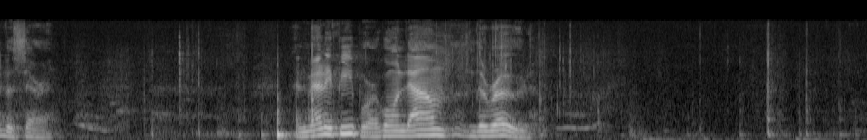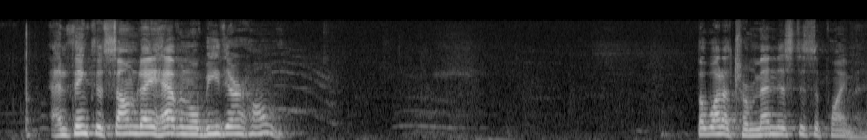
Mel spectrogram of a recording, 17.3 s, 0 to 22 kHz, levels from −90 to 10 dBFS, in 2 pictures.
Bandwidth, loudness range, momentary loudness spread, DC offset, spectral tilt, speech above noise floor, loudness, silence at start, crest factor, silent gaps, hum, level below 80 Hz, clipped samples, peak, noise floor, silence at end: 12.5 kHz; 12 LU; 25 LU; under 0.1%; -5.5 dB/octave; 39 dB; -22 LUFS; 0 s; 22 dB; none; none; -60 dBFS; under 0.1%; -4 dBFS; -61 dBFS; 0 s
